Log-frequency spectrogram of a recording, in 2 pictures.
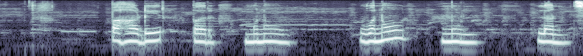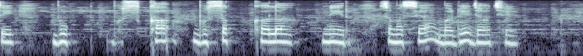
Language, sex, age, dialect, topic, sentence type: Magahi, female, 25-30, Northeastern/Surjapuri, agriculture, statement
